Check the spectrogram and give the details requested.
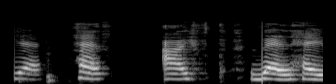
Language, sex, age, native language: Icelandic, female, 9, Polish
